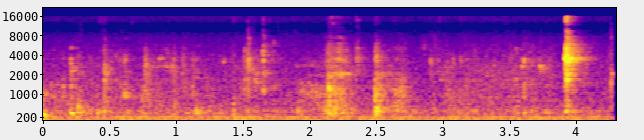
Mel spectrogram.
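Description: Soft, wet chewing and lip-smacking of people eating roasted chicken by hand and gnawing meat off the bones, with small clicks throughout and one sharp click near the end.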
